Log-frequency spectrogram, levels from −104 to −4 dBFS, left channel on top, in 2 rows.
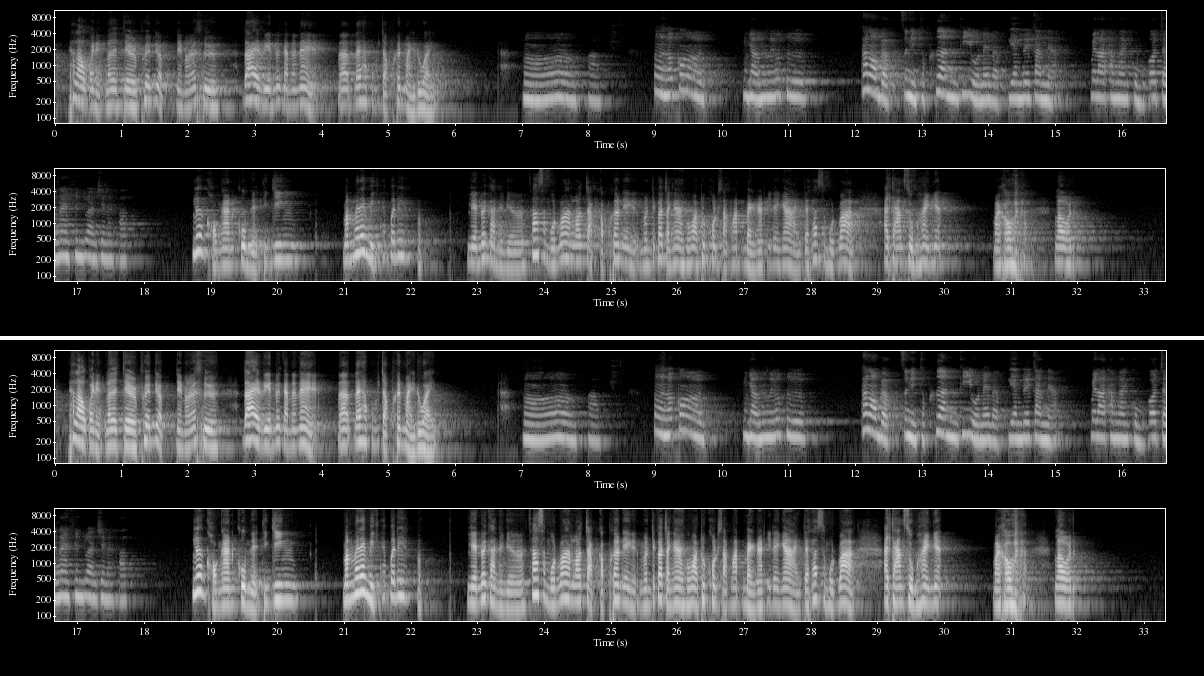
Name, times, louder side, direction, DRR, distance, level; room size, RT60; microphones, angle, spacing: voice 1, 0.2-2.5 2.8-3.9 4.2-5.7 18.7-20.3 21.0-22.0 22.9-30.0 30.7-31.3 31.7-32.0, right 6 dB, 90° right, 13 dB, 0.5 m, -29 dB
voice 2, 7.0-8.2 9.0-9.8 10.3-11.3 12.1-15.1 15.5-17.8, right 2 dB, 15° right, 5 dB, 0.6 m, -37 dB
18.5 x 8.7 x 5.6 m, 1.4 s
head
